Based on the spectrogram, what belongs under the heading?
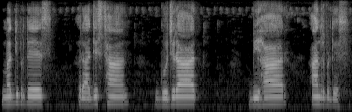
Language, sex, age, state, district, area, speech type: Hindi, male, 18-30, Madhya Pradesh, Ujjain, rural, spontaneous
